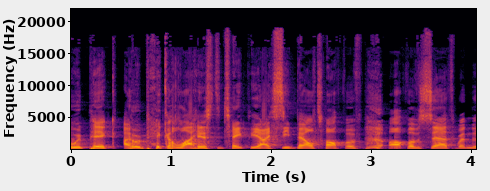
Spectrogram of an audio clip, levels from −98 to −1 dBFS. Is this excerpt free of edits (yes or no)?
yes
